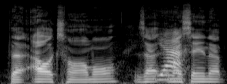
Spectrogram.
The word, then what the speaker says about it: Alex Honnold: Like the Alex Honnold. Is that, am I pronouncing that right? Yeah, Alex Honnold.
